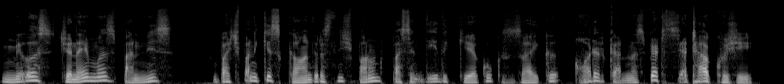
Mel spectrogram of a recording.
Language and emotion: Kashmiri, happy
